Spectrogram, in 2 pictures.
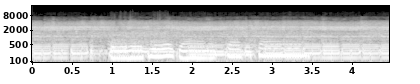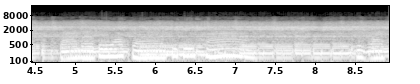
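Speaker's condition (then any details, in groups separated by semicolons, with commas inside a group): No condition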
